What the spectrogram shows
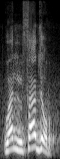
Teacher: فتحہ آنے کی وجہ سے را کی ادائیگی موٹی ہوگی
